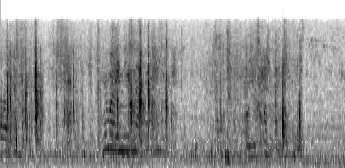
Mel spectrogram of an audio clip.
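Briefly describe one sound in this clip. Wooden poles knock and clatter together.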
